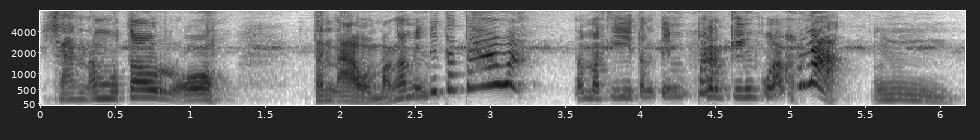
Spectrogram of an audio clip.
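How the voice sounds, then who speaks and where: A woman with an Ilocano accent playing a naive, boastful young male suitor in a comedy audio drama, halting and exclamatory. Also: fairly high pitch, huge pitch swings, gravelly, noisy background, full character voice. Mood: boastful, pleading.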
